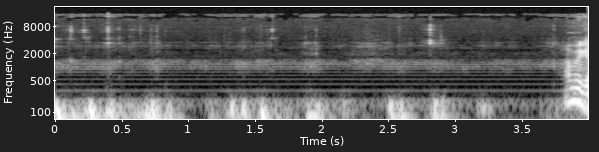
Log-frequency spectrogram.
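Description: Keyboard typing heard mostly as irregular dull thuds, several a second, carried through the desk to the microphone, with a few faint key clicks. A steady faint electrical hum runs underneath.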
